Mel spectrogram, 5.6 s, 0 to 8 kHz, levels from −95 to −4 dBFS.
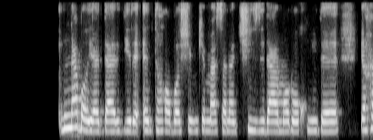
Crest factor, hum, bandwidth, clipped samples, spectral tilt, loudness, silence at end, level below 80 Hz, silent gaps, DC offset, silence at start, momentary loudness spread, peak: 16 dB; none; 7.6 kHz; under 0.1%; -2.5 dB/octave; -20 LUFS; 0 s; -82 dBFS; none; under 0.1%; 0.85 s; 5 LU; -4 dBFS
